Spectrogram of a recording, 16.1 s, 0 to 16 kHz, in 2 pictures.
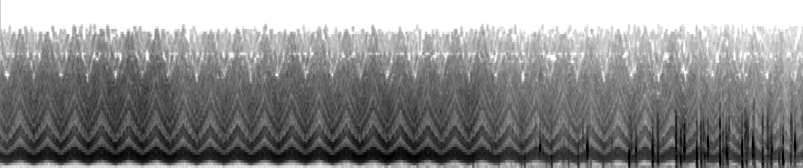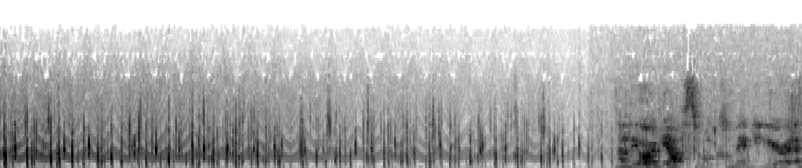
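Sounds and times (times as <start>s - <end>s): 
camp warning siren wailing: 0.0s - 9.4s
crackling rumble: 3.5s - 16.0s.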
